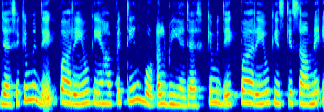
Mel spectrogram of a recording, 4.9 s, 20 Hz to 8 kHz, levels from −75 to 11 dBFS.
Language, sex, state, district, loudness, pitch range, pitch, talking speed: Hindi, female, Bihar, Katihar, -16 LUFS, 250-295 Hz, 270 Hz, 320 wpm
